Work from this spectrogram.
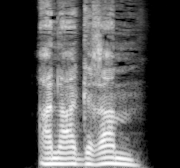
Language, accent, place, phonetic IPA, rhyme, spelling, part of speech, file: German, Germany, Berlin, [anaˈɡʁam], -am, Anagramm, noun, De-Anagramm.ogg
- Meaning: anagram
